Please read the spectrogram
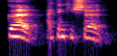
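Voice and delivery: low, soft, dry, sarcastic, indifferent tone. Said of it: "I love that sarcasm in that judge's voice".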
